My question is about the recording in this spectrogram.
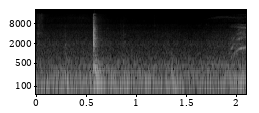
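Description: Power-folding third-row seat of a 2016 GMC Yukon XL folding flat under its electric motor: a low steady hum with one sharp click about half a second in.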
